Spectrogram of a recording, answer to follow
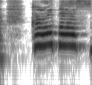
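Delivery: very high, loud mock slogan; hammed-up, high-pitched rallying call; mock girl-boss cry. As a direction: sing it out high as a mock cheer.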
